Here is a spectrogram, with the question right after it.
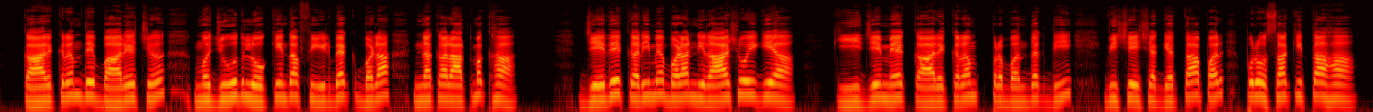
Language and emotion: Dogri, sad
